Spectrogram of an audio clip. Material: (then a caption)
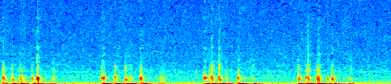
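Cardboard. Fingertips and nails tap and scratch the rim and walls of a medium, empty, open paper-covered cardboard box with a flamingo print and mint-green interior. Four bursts of quick, dull taps arrive about once a second, with low, hollow thumps under light papery clicks. Each tap dies away almost at once.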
